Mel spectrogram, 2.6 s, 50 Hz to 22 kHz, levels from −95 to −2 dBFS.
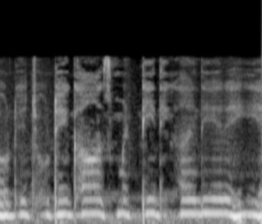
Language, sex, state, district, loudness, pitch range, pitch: Hindi, female, Chhattisgarh, Raipur, -22 LUFS, 210-240 Hz, 225 Hz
